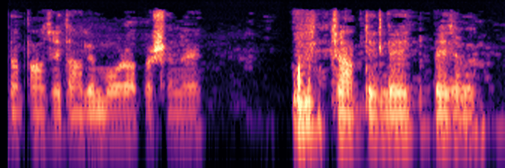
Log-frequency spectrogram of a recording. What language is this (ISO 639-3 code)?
ben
